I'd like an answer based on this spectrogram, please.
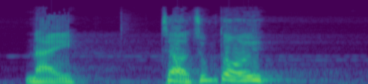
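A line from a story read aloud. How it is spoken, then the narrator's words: Loud shout fading away. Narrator (Vietnamese): Gia Huy hét lớn, nhưng giọng của anh bỗng tan biến, lọt thỏm vào thinh không lạnh ngắt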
